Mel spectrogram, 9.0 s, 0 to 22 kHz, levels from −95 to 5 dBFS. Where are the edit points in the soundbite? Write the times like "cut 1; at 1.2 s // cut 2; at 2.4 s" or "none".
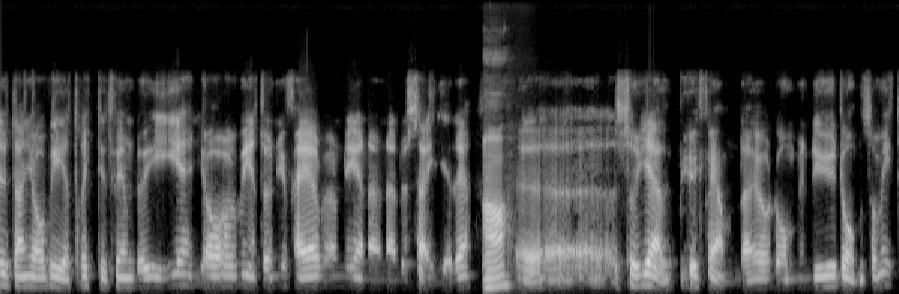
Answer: cut 1; at 7.0 s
